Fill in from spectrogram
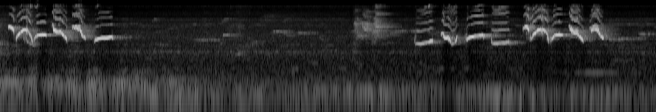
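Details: Oriental magpie-robin song used to provoke untrained birds into singing: loud, clear whistled phrases with sweeping rises and falls in two groups, separated by a quieter pause with soft background hum.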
